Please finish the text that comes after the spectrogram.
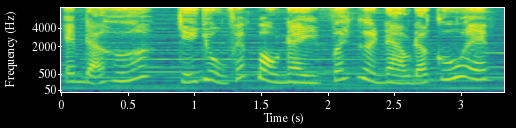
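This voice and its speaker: A woman playing a gentle, devoted young fairy wife in a cartoon folktale, speaking earnestly. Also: high-pitched, lively intonation, quick pace. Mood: calm, instructive. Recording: music behind the voice.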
